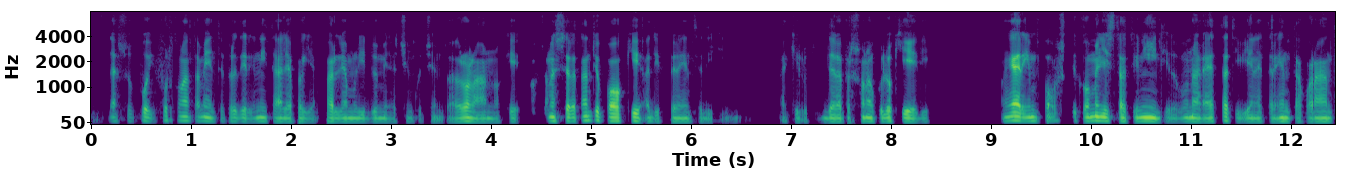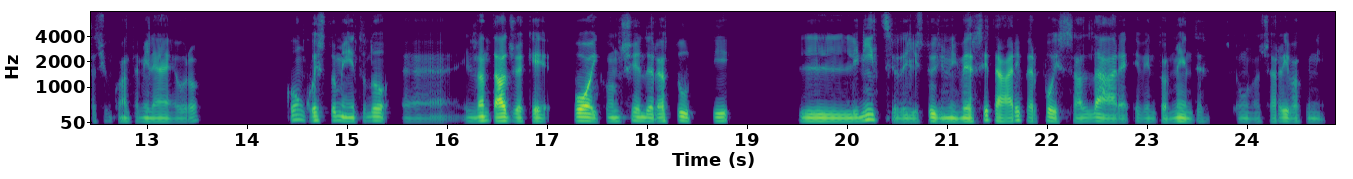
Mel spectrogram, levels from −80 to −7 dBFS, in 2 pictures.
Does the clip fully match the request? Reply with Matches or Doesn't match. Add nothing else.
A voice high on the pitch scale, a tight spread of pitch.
Doesn't match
